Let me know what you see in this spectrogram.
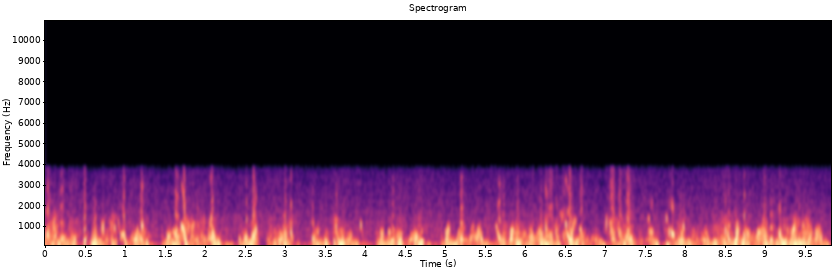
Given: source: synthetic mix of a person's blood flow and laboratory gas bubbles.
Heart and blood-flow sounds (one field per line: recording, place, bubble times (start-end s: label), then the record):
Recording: Doppler ultrasound of blood flow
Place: precordium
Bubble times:
0.00-0.45 s: bubbles
0.48-1.06 s: bubbles
1.12-1.33 s: bubbles
1.56-2.22 s: bubbles
2.40-2.67 s: bubbles
2.75-3.12 s: bubbles
3.32-3.44 s: bubbles
3.46-3.78 s: bubbles
3.90-3.98 s: bubbles
4.12-4.25 s: bubbles
4.27-4.50 s: bubbles
4.58-4.78 s: bubbles
5.16-5.38 s: bubbles
5.61-6.10 s: bubbles
6.13-6.75 s: bubbles
6.98-7.38 s: bubbles
7.51-7.68 s: bubbles
7.72-8.06 s: bubbles
8.23-8.84 s: bubbles
8.94-9.59 s: bubbles
From the record:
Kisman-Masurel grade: 332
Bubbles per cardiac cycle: rolling drumbeat, 9 or more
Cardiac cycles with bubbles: 50 to 99%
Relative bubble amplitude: moderate (0.250 to 0.450)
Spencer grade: 3 (all of the cardiac periods contain showers or single bubble signals, but not dominating or overriding the cardiac motion signals)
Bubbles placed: anywhere in the cardiac cycle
